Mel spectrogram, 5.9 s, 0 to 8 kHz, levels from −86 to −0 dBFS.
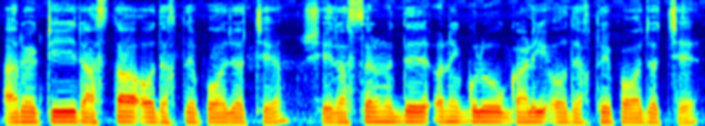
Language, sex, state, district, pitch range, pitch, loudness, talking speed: Bengali, male, Assam, Hailakandi, 110-120 Hz, 115 Hz, -17 LUFS, 145 wpm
